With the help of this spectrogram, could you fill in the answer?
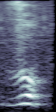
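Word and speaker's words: vous: the plural form is Vu Vu so just like new the S at the end is silent as you can see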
